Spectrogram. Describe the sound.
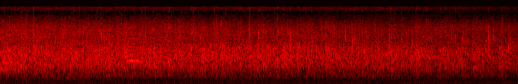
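Applause greets a church group joining a worship service by live stream: a dense, steady wash of clapping from an audience that holds at an even level for the whole stretch without dying away.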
